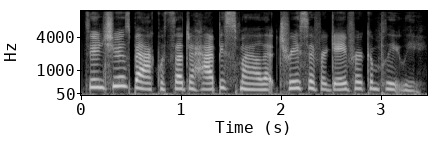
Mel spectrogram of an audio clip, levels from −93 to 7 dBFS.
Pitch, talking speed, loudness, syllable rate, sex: 250 Hz, 245 wpm, -19 LUFS, 6.9 syllables/s, female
